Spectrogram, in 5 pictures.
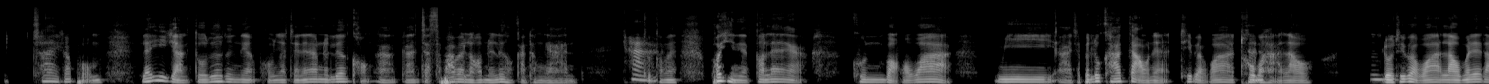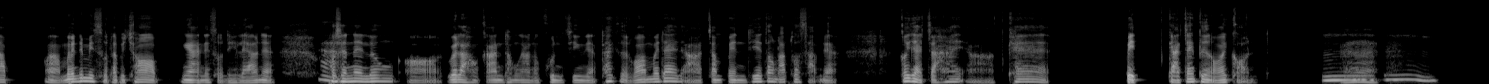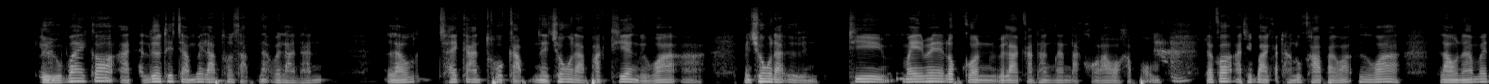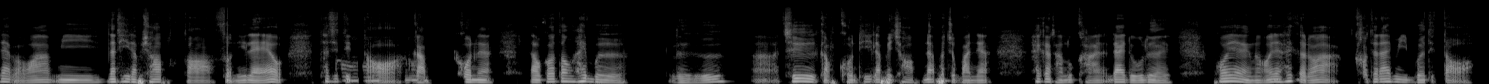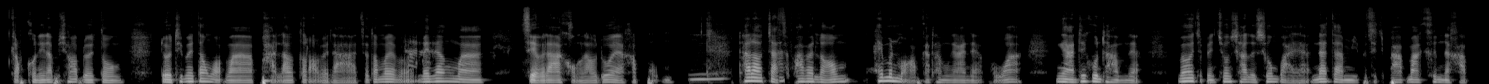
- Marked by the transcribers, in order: tapping; unintelligible speech; other background noise
- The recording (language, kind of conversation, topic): Thai, advice, ฉันควรเริ่มจากตรงไหนดีถ้ารักษาสมาธิให้จดจ่อได้นานๆ ทำได้ยาก?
